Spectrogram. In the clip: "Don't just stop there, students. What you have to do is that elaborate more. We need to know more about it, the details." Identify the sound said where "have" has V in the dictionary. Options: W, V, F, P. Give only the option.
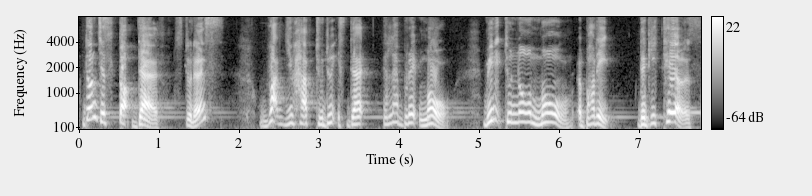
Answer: F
